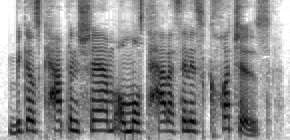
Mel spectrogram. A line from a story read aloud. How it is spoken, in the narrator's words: Violet cried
